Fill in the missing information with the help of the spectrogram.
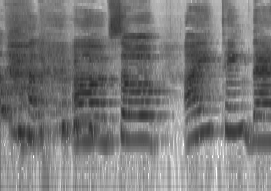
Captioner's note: laughs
